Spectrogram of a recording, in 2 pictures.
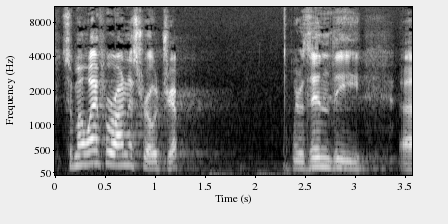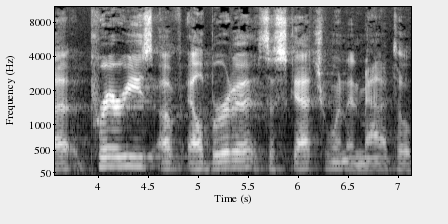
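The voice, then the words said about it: Canadian accent. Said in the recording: “I'm from Canada. I don't know if you have noticed the accent or not”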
